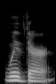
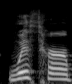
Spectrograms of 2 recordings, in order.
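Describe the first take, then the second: First: The th sound is voiced. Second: The th sound is voiceless. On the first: "th는 울림이 있게" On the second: "울림 없이"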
